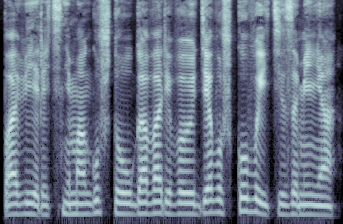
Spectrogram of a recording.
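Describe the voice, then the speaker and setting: A woman voicing a proud, brooding male dragon lord who speaks in a cool, measured, slightly mocking way. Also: very deep voice, steady tone, darkish tone, no room sound, studio quality. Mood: calm.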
